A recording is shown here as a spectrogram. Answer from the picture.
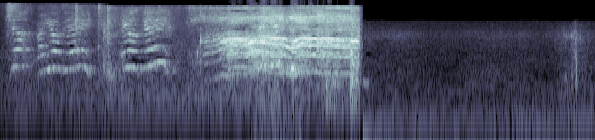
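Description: Wavering pitched animal cries, then a louder, harsh screech that cuts off suddenly a little under three seconds in.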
